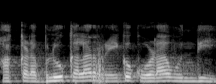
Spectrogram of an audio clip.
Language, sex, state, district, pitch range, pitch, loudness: Telugu, male, Telangana, Hyderabad, 150-170 Hz, 155 Hz, -15 LUFS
